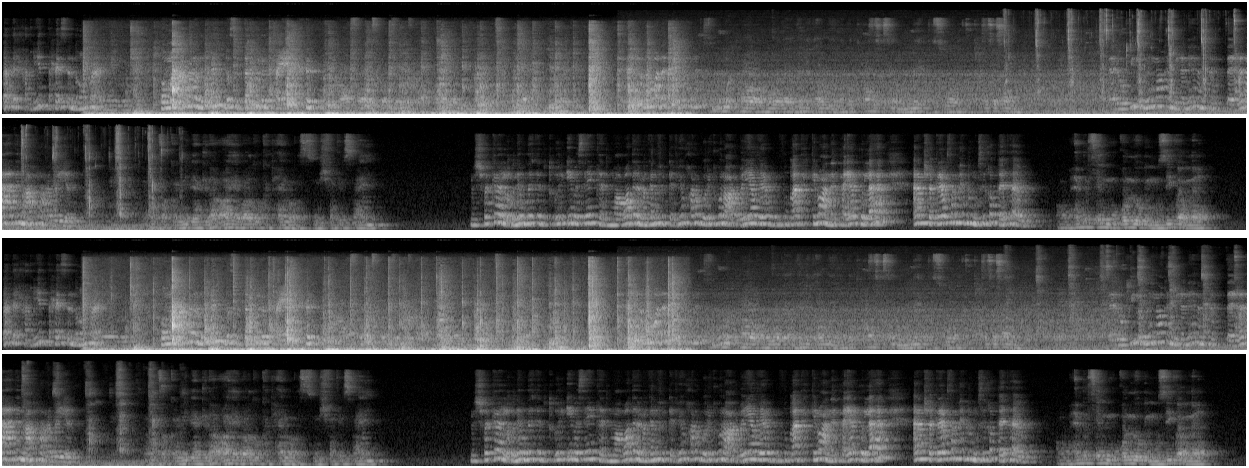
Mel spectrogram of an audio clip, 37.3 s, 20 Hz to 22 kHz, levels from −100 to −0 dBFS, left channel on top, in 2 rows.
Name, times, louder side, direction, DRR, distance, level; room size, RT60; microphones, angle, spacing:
voice 1, 0.0-4.8 9.3-11.0 16.6-19.7 24.1-24.2 25.7-34.1, equal, 5° left, -2 dB, 0.6 m, -37 dB
sound 1, 1.2-10.3, right 1 dB, 75° right, 0.4 m, -27 dB
voice 2, 5.0-8.5 10.6-15.3 20.8-24.2 34.5-36.6, equal, 50° right, -6 dB, 1.1 m, -43 dB
sound 2, 9.2-16.8, right 1 dB, 30° right, 1.1 m, -47 dB
sound 3, 14.8-21.5, left 5 dB, 60° left, 0.3 m, -45 dB
2.6 x 2.4 x 4.1 m, 0.72 s
head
